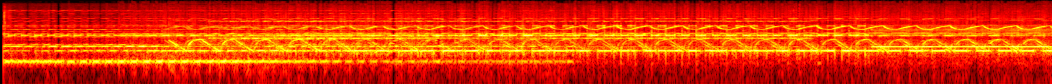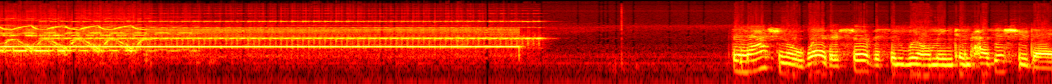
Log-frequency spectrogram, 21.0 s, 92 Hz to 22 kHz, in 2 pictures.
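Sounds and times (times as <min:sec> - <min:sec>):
warbling siren sweep: 0:00.0 - 0:16.2
steady alarm tone: 0:00.0 - 0:16.5
steady electronic tones: 0:00.0 - 0:16.6.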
